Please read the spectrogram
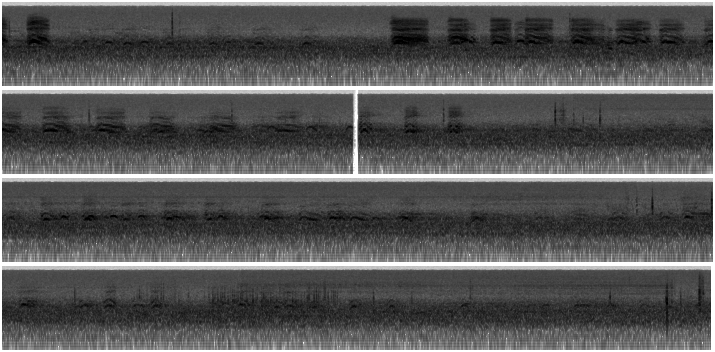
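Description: Birds calling: a rapid run of harsh, evenly spaced calls, about three a second and fading over some six seconds, then fainter scattered calls later, over a steady outdoor hiss.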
